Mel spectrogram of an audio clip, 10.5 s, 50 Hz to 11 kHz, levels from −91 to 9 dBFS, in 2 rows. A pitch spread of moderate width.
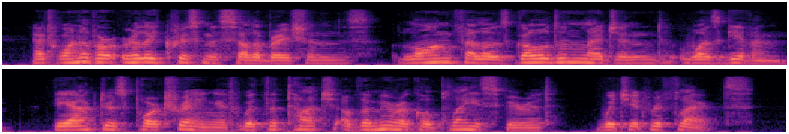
Yes: average, 3.2 semitones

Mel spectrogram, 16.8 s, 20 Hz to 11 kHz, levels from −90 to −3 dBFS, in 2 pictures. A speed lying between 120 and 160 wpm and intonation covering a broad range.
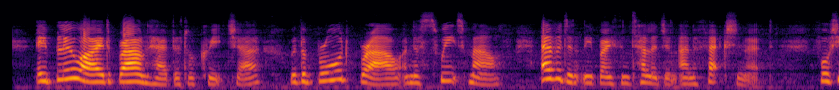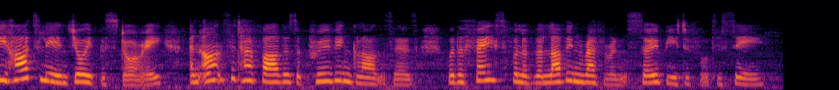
Yes: average, 155 wpm; wide, 5.7 semitones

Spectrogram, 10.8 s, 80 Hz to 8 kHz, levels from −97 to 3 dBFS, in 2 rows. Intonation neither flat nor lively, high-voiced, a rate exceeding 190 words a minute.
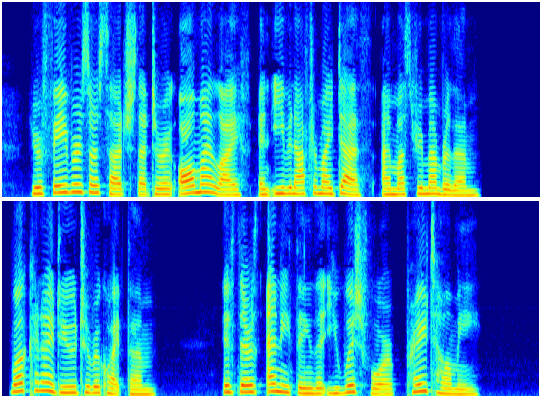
Yes: average, 4.3 semitones; high, 235 Hz; average, 200 wpm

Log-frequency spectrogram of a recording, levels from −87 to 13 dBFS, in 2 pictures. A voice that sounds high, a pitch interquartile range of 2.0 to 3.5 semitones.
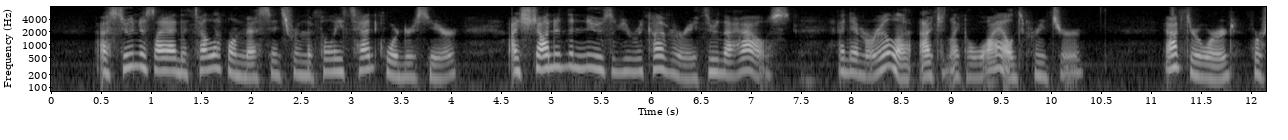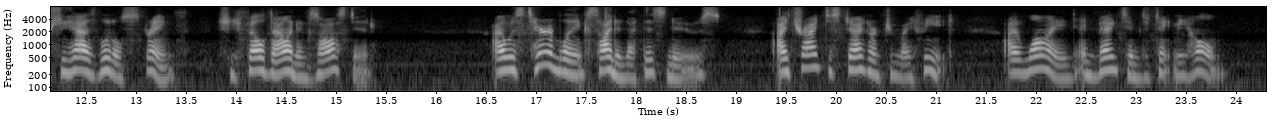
No: high, 225 Hz; average, 5.3 semitones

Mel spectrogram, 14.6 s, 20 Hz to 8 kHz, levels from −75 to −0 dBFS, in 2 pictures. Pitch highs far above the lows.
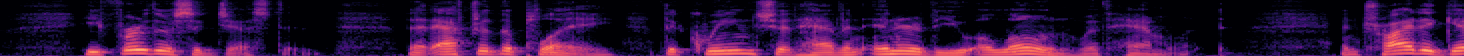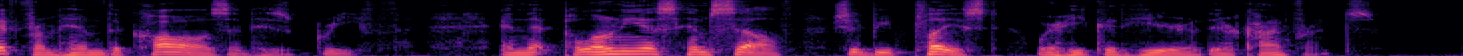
Yes: wide, 6.0 semitones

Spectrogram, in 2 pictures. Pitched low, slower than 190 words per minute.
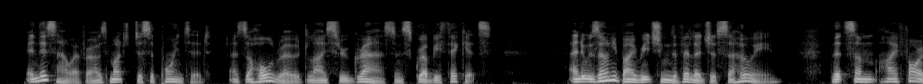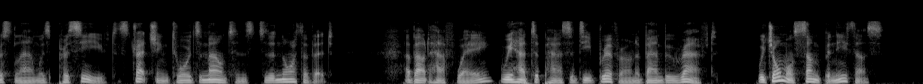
No: low, 100 Hz; average, 200 wpm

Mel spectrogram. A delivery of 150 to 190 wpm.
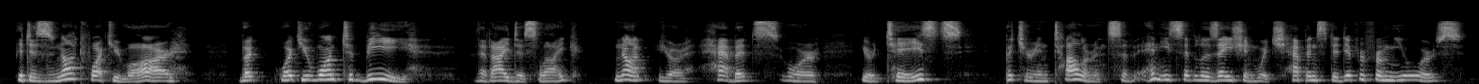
No: slow, 135 wpm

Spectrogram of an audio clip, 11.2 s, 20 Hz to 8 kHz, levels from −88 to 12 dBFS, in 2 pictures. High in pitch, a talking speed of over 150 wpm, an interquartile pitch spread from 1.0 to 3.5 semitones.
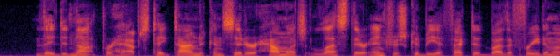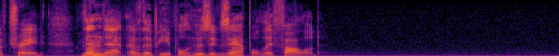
No: low, 120 Hz; average, 160 wpm; narrow, 2.6 semitones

